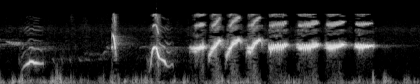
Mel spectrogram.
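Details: White-rumped shama in the wild, recorded to train young birds. A falling whistle and two sharp upsweeps lead into about eight loud, ringing, repeated notes. Faint low background rumble.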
